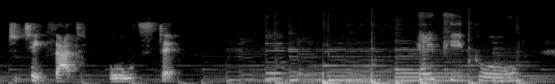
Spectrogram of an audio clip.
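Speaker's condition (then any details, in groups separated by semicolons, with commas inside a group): No condition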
